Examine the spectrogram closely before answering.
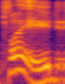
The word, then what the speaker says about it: played: call it the suffix because in played it's pronounced d and then and then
